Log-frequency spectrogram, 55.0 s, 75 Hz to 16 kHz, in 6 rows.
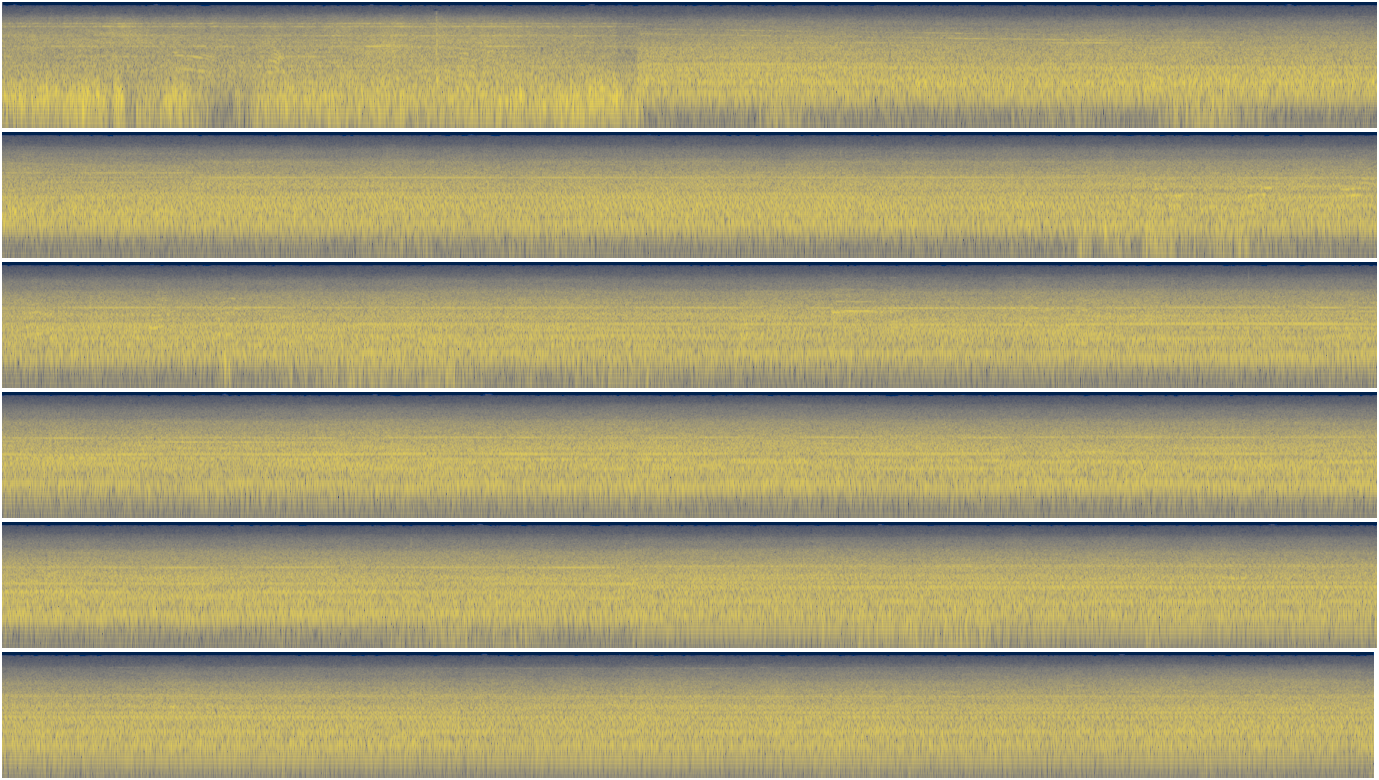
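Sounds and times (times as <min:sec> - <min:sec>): loud engine noise: 0:00.0 - 0:54.9
whining tones: 0:00.0 - 0:54.9.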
